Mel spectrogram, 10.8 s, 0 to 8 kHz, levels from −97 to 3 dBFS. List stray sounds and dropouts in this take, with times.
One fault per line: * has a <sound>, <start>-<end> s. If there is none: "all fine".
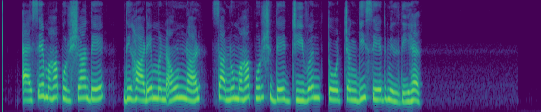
all fine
